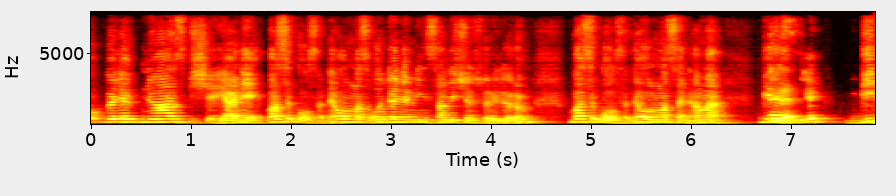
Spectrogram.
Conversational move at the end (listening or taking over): listening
